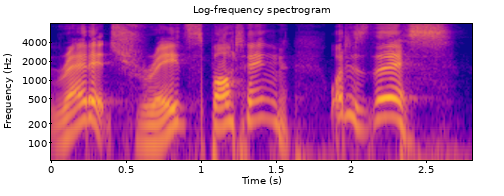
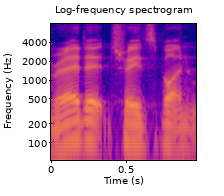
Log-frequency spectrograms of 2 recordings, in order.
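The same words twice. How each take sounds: First: High, loud incredulous question; hammed-up disbelief; mock astonishment. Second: Said in the usual way. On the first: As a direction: leap up in pitch, baffled. Repeats name in mock astonishment.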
